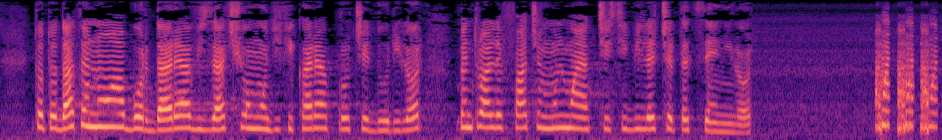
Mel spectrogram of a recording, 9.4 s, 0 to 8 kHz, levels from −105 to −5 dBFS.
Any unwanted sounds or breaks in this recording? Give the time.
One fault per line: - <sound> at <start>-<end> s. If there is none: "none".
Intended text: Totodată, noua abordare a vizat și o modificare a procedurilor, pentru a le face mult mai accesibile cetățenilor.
- laugh at 8.8-9.4 s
